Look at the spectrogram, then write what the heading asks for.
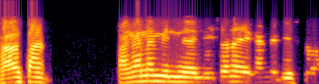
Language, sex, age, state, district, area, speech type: Marathi, male, 18-30, Maharashtra, Amravati, rural, conversation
